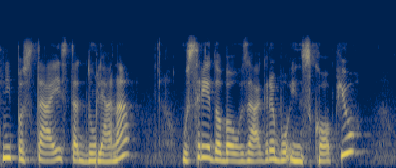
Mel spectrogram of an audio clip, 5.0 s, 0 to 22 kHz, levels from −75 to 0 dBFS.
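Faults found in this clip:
Call and media quality review, findings:

Gain pumping, throughout: gain swing of roughly 15 dB. Loud and soft parts are squashed together. Likely cause: mic input gain far too high, with a fast limiter/compressor clamping every peak.

Skip ahead, at 1.2 s, right after "postaji sta": roughly 0.7 s of speech missing, both sides butted together with no fill. A stretch was dropped in transit or by an overflowing jitter buffer, cutting playout delay by about 0.7 s.

Jitter buffer speed-up, 1.29–2.85 s, ending just before "bo v": speech runs at about 110% speed, pitch unchanged, sounds hurried. The receiver repeatedly removed short pitch-period pieces, about 150 ms in total, to drain excess buffered audio. The call went through the Opus call path, with nothing above 8 kHz.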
